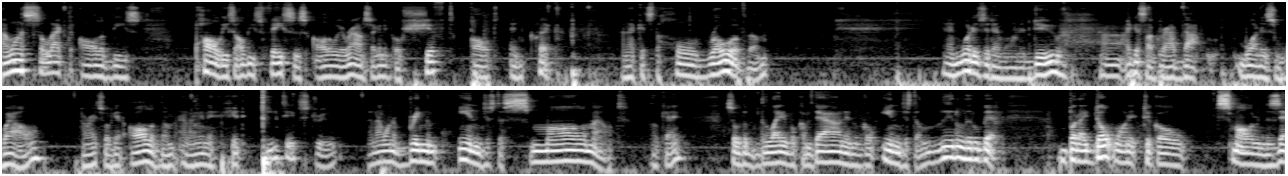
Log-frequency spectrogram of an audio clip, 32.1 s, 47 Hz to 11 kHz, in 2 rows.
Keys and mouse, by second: 0.4-2.3 middle drag, 6.8-8.8 drag, 8.8 middle click, 14.2-16.2 drag, 16.2 middle click, 19.2 e.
